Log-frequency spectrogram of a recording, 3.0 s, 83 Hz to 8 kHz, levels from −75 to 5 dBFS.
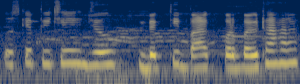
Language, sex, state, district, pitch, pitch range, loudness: Hindi, male, Bihar, West Champaran, 235 Hz, 200-255 Hz, -18 LUFS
